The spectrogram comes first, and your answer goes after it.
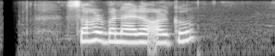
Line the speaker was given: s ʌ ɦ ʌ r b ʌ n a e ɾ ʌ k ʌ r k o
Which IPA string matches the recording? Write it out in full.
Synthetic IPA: s ʌ ɦ ʌ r b ʌ n a e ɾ ʌ ʔ ʌ r k o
